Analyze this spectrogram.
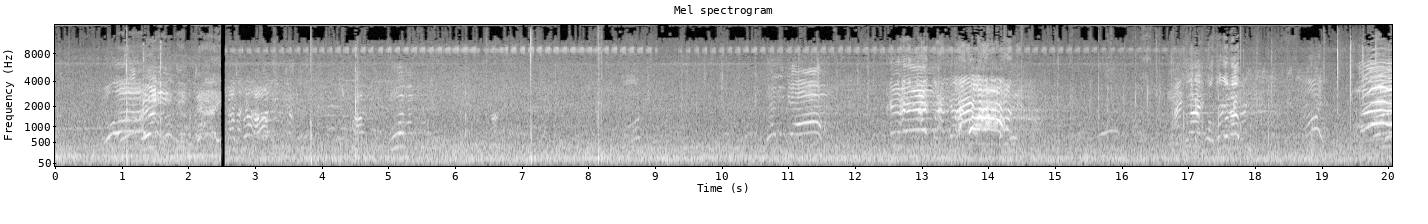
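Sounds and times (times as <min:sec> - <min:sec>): steady background noise: 0:00.0 - 0:20.0
players shouting calls: 0:00.7 - 0:07.4, 0:10.6 - 0:20.0.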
